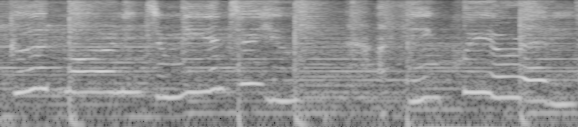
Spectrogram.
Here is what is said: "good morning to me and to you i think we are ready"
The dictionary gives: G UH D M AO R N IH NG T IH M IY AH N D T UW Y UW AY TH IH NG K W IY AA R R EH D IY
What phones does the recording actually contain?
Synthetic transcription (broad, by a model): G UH D M AO R N IH NG T IH M IY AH N T UW Y UW AY TH IH NG K W IY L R EH D IY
